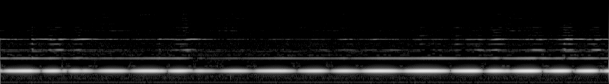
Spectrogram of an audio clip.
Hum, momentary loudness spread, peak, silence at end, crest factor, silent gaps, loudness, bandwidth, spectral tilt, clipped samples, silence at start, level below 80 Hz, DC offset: none; 8 LU; -4 dBFS; 0 s; 10 dB; none; -14 LUFS; 3.4 kHz; -2.5 dB/octave; under 0.1%; 0 s; -78 dBFS; under 0.1%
